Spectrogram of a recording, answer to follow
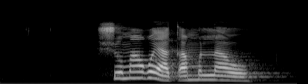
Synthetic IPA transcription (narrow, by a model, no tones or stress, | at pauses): ʃʊmaɣʊjakʼamʊlaːɔ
